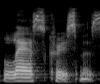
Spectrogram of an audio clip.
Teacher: Já a palavra anterior, last, você tem opção de pronunciar ou não, então poderia ser …, ou você pode ir diminuindo a intensidade desse T até ele sumir completamente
